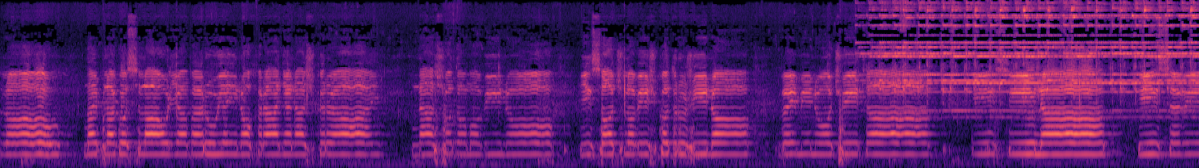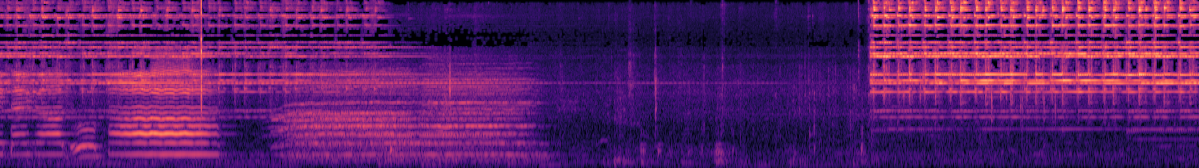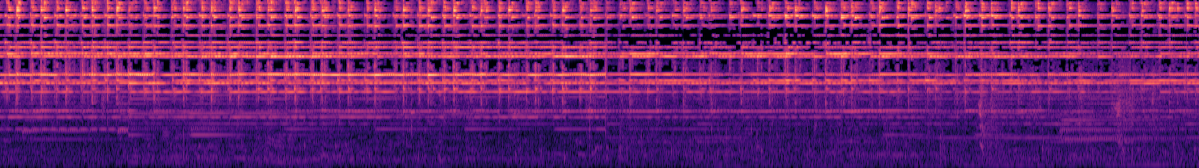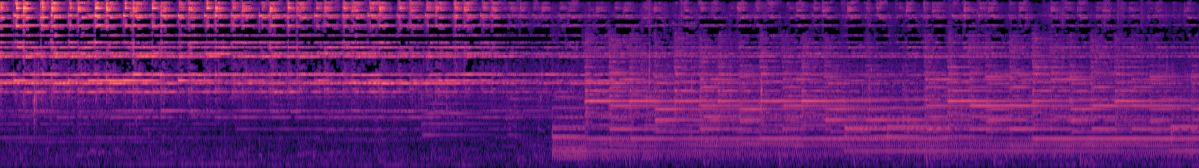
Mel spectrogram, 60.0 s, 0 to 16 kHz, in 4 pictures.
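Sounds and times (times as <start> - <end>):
low steady tones: 9.4 - 25.7, 30.5 - 59.9
small hand bells ringing: 10.6 - 20.5, 25.8 - 59.9.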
